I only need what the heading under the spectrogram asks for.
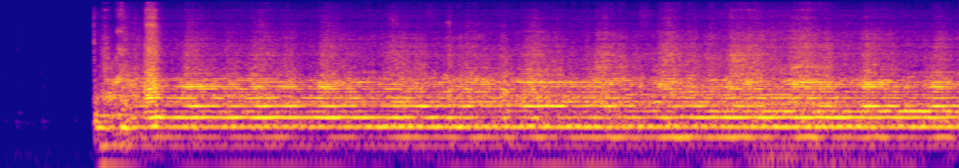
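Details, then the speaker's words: Planer jointer running with a loud, steady droning whine and an even fast pulse around four per second, worse than before. Black material is shedding inside; belts were realigned and screws are tight, and the noise source is still unknown. "yeah that sound it was a lot more subtle less in the last video because you can hear it's kind of a lot worse"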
